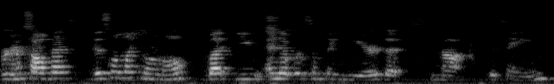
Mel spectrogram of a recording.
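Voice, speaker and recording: Here a woman speaks in a high voice. Her intonation stays fairly even. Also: big swings in loudness. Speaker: high school math teacher. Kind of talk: classroom lesson. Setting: classroom.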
